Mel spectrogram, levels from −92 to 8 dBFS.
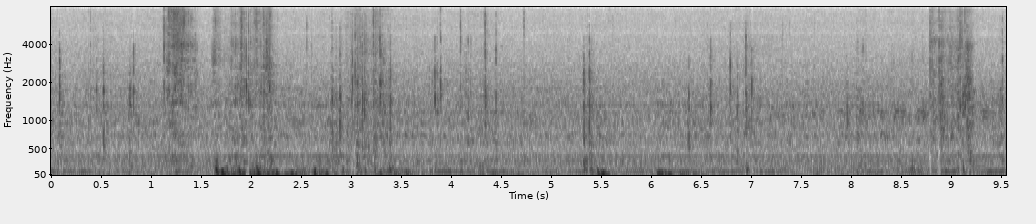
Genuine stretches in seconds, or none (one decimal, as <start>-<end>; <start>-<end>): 0.0-9.6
